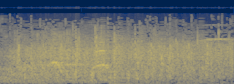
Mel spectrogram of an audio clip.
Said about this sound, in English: …, you can applaud.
